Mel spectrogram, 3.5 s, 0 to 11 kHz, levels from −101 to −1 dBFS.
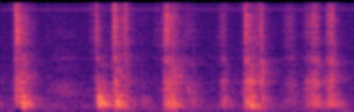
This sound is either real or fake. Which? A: fake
